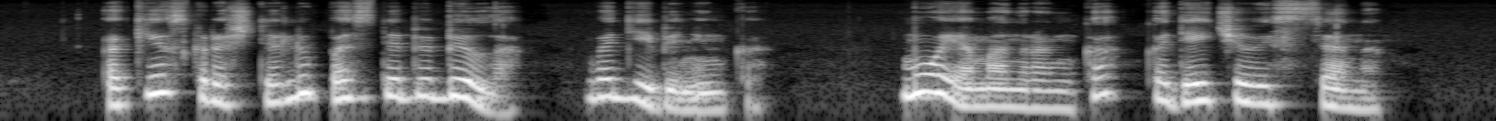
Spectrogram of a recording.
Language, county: Lithuanian, Šiauliai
